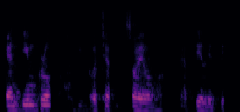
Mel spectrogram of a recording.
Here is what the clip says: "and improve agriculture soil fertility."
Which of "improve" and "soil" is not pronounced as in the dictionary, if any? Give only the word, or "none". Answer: improve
